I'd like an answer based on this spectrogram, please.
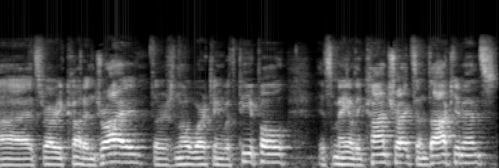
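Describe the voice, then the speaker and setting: Pitch shifts in an ordinary way as the words come at a fairly quick pace. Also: man. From Brooklyn, New York (immigrated from Ukraine at 13). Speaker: personal injury lawyer. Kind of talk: personal story, promotional talk. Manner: hesitant, many fillers.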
